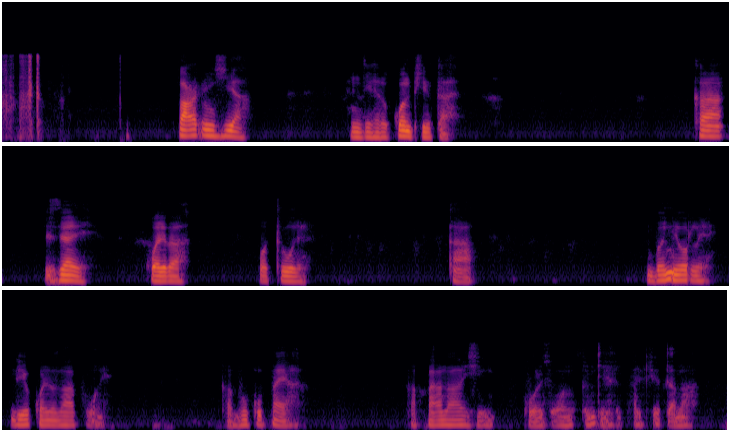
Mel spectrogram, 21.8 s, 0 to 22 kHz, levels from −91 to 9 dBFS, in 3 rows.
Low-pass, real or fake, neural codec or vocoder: 5.4 kHz; fake; codec, 16 kHz, 1 kbps, FunCodec, trained on Chinese and English, 50 frames a second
